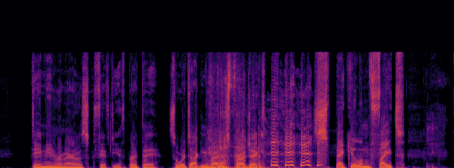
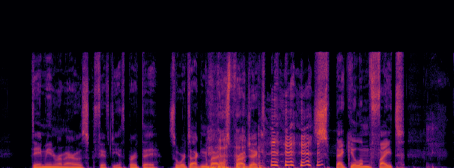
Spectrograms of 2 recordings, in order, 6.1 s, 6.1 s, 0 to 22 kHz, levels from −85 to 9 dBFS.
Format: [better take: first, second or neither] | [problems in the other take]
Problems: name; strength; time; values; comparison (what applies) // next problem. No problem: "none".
second | distortion; slight; 8% of the sound clipped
